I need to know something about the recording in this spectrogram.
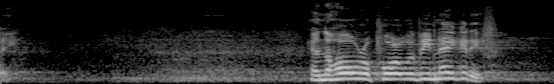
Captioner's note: audience murmuring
